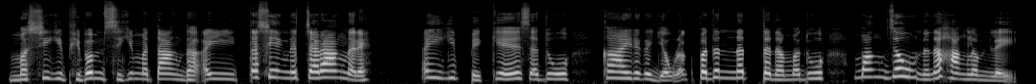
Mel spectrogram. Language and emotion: Manipuri, angry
